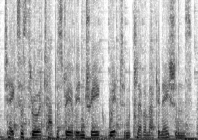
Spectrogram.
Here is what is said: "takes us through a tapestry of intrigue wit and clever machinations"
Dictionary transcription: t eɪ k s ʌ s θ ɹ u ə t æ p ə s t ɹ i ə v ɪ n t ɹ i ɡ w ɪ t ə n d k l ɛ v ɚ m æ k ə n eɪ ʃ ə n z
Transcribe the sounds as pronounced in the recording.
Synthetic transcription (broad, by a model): t eɪ k s ʌ s θ ɹ u ə t æ p ə s t ɹ i ə v ɪ n t ɹ i ɡ w ɪ t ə n k l ɛ v ɚ m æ k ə n eɪ ʃ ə n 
